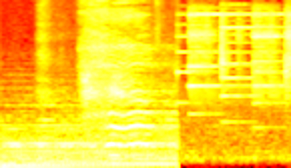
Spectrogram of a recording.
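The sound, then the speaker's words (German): A mobile phone rings with a bright, high electronic tone that breaks off and resumes in short sections. It cuts in abruptly after a denser, lower-pitched passage. “Oh, Mist, mein Telefon.”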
